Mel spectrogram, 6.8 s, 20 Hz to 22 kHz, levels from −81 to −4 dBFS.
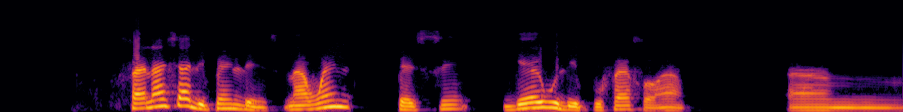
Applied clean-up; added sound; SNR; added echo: none; none; none; none.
